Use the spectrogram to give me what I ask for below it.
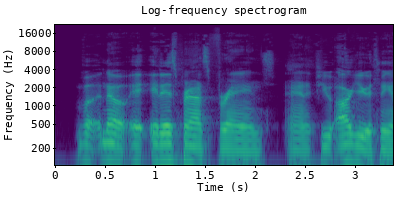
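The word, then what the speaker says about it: VRAINS: it hasn't ended yet it's ongoing and it's pronounced brain so stop calling it V reins motorcycles no they're on like hoverboards cool I'm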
